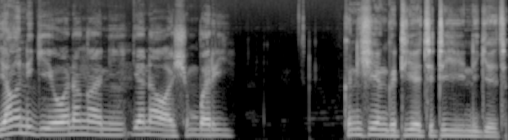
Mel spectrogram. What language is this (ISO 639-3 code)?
ttr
